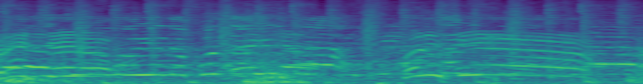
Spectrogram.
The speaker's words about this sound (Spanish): Del otro lado, lo único que recibió fue agite, gritos, reclamos y risas.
